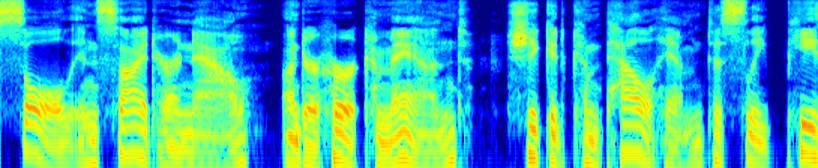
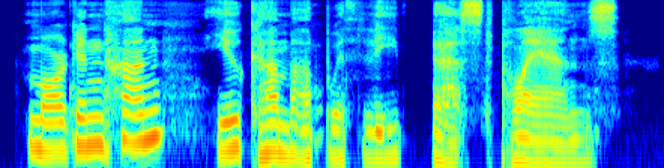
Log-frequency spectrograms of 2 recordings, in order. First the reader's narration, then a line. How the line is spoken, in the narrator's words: John purred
